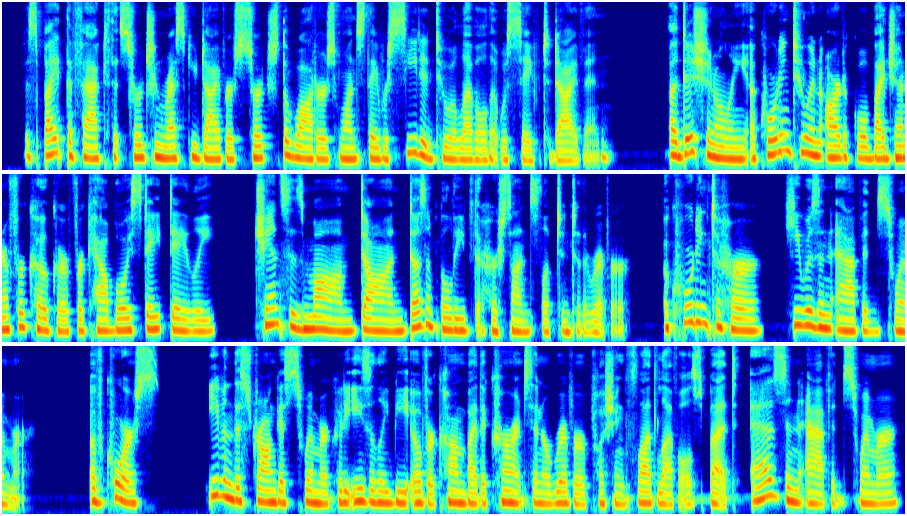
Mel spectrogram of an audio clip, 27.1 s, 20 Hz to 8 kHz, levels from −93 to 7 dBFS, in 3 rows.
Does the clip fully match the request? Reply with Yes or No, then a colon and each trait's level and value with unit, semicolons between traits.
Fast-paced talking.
No: average, 175 wpm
